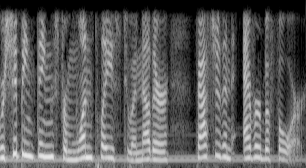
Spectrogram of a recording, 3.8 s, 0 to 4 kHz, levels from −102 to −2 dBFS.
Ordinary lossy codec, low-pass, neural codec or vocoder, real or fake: AAC, 32 kbps; 3.6 kHz; none; real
